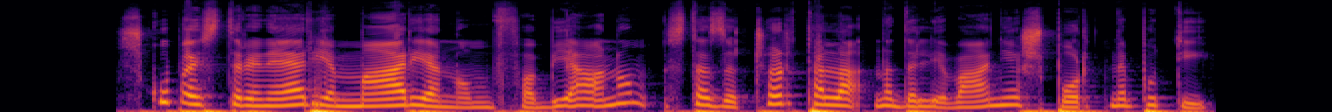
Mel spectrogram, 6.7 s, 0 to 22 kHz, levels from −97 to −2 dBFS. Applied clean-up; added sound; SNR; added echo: none; none; none; none.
